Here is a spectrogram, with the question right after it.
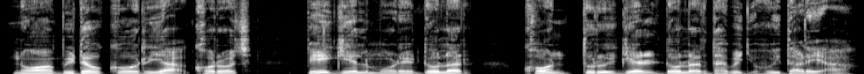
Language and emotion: Santali, neutral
